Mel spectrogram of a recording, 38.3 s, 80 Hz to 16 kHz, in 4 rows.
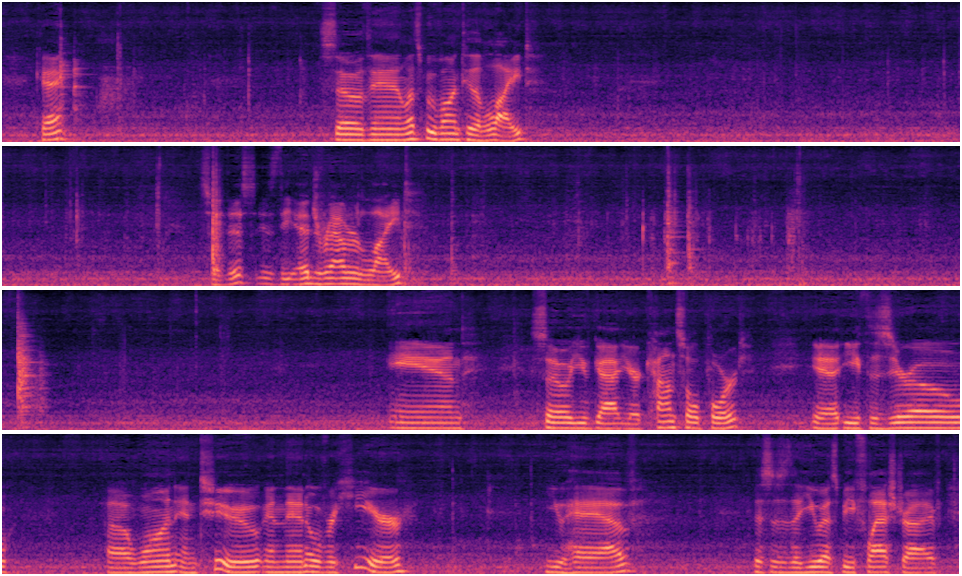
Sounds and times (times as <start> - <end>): Inside, small room: 0.0 - 38.3
Speech: 0.4 - 0.7, 3.2 - 5.4, 11.6 - 13.8, 23.0 - 28.9, 29.8 - 32.9, 34.2 - 35.2, 36.2 - 38.2.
